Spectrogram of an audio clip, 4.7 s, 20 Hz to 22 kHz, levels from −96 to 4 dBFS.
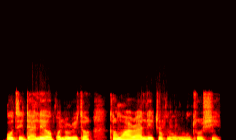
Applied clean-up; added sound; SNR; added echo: neural mask model Resemble Enhance denoiser.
